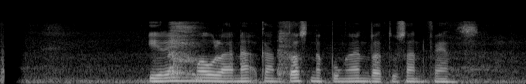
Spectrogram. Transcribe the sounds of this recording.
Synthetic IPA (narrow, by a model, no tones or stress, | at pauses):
ʔiɾɪŋmaulanaʔkant̪ɔsnəb̥uŋanrət̪usanfɛns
